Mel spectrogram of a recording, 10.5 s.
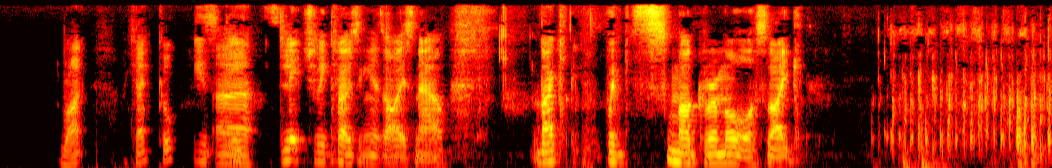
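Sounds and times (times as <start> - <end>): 
speech: 0.6 - 8.2, 8.9 - 9.5
rinsing mouth out with water: 8.7 - 10.5.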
